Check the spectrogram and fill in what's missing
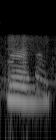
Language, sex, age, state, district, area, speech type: Gujarati, female, 18-30, Gujarat, Ahmedabad, urban, conversation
